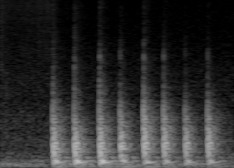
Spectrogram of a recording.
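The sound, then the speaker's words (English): Seven quick knocks on wood in a steady, even rhythm, each a sharp, hollow rap that fades fast, moderately loud with no voices. “that's knocking on wood.”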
